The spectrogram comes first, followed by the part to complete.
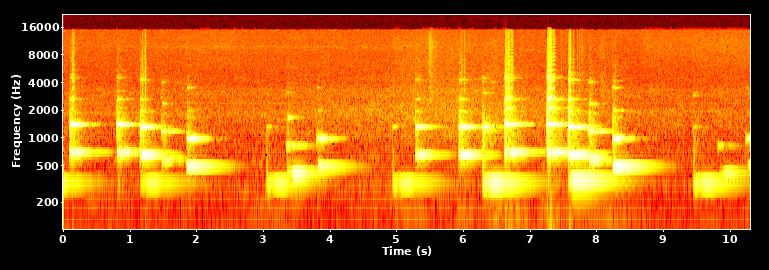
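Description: Solo marimba played with yarn mallets, a joropo: phrases of struck, ringing wooden-bar notes that step downward in pitch, with short pauses about three seconds in and near nine seconds.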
